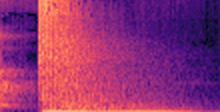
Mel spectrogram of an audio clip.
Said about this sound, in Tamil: இந்த மாதிரி சத்தமாக பெட்ரூமில் இருக்கிற கதவு அதுவே க்ளோஸ் ஆச்சு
